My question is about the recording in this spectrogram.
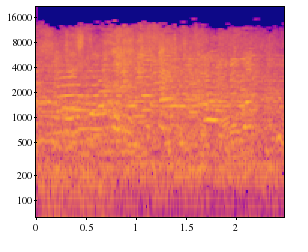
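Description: Indistinct chatter of many voices from a crowd of spectators, steady throughout.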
